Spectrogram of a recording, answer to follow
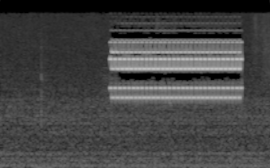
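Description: A mobile phone ringing: a loud electronic ring tone with a fast warble, starting a little before the middle and lasting about two seconds.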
